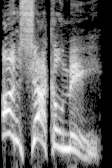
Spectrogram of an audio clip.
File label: Male BloodElf Attack; en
